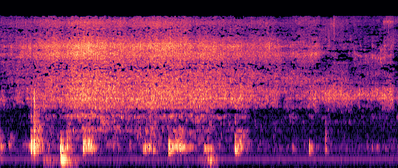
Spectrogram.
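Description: Onion, tomato and capsicum masala sizzling in oil in a nonstick pan, a steady hiss that eases off toward the end, with a few short knocks and scrapes from a wooden spatula stirring it.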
